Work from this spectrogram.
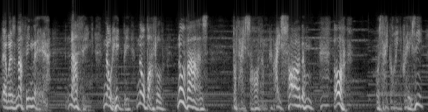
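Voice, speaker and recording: An American actor playing a guilt-ridden office worker and murderer sliding into paranoid madness, stammering and repeating himself in a 1940s radio thriller. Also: male voice, high-pitched, very animated, measured pace. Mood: dazed, fearful. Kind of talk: 1940s American radio thriller acting, first-person narration. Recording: muffled old radio recording with music.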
